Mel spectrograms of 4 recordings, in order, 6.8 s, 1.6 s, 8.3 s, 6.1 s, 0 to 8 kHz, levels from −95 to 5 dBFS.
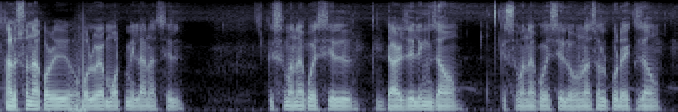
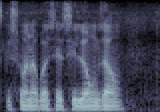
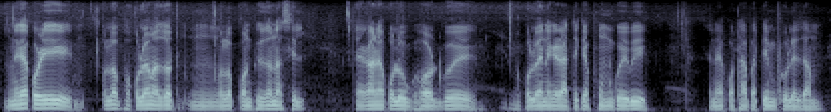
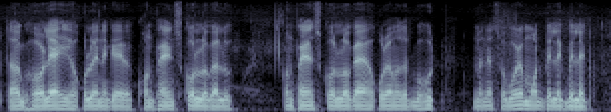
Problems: none marked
